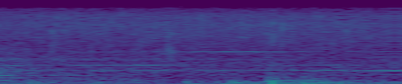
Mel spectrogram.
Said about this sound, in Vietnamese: mưa rơi vô tội vạ, đập vào mái tôn vang lên những âm thanh chát chúa như muốn chọc thủng màng nhĩ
